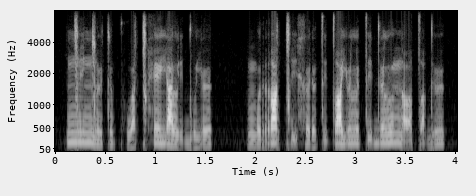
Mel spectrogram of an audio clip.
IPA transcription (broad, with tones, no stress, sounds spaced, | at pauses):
ŋ͡ǀ i˦ ŋ͡ǀ ʉ˩ t ʏ˩ kʷʰ ɑ˩ ǀʰ e˥ j a˨ l ḭ˩ d̪ u˩ j ø˨ | ŋʷ e˩ r ɑ˥ ǀ ḭ˥ x ø˩ ɾ ø˨ t̪ ḭ˨ t̪ ɑ˦ j ʉ˥ l ʏ˦ t̪ ḭ˦ d̪ ø˥ l u˥ n ɑ̰˦ t̪ ɑ̰˩ d̪ ʉ˦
